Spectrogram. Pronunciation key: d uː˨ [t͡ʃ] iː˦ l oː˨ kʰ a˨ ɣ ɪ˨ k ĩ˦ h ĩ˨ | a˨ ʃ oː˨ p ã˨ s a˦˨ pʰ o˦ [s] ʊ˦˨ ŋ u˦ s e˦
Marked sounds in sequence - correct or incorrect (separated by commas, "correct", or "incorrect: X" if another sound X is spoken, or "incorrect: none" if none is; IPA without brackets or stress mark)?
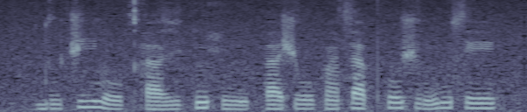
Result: correct, incorrect: ʃ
